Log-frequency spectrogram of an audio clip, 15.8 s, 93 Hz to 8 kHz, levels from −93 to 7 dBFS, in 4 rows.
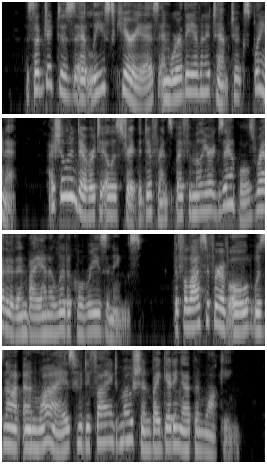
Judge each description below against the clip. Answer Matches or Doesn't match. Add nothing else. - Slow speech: Doesn't match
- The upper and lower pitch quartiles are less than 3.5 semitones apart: Doesn't match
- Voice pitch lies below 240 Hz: Matches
